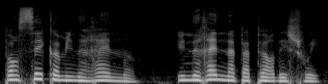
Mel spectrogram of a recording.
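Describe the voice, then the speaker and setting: A woman's voice: on the low side, a little slow, mellow, no room sound. Bubbly woman presenting on live radio, dry sound. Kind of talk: chatty live radio magazine segment.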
